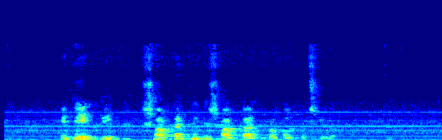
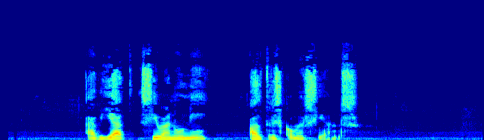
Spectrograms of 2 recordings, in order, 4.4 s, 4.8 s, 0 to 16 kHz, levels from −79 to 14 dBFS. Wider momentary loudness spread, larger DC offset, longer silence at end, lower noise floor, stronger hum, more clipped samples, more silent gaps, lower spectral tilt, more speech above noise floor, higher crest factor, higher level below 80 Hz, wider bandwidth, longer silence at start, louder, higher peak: first, 24 LU vs 13 LU; neither; second, 0 s vs 1.3 s; second, -47 dBFS vs -58 dBFS; neither; neither; neither; first, -6.5 dB/octave vs -5 dB/octave; second, 22 dB vs 36 dB; about the same, 22 dB vs 22 dB; first, -56 dBFS vs -70 dBFS; about the same, 11.5 kHz vs 10.5 kHz; second, 0.05 s vs 0.85 s; second, -25 LUFS vs -22 LUFS; second, -6 dBFS vs -2 dBFS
